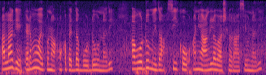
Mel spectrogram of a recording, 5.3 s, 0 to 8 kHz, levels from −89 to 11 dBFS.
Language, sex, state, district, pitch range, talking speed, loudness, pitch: Telugu, female, Telangana, Hyderabad, 200-250 Hz, 180 wpm, -18 LUFS, 225 Hz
